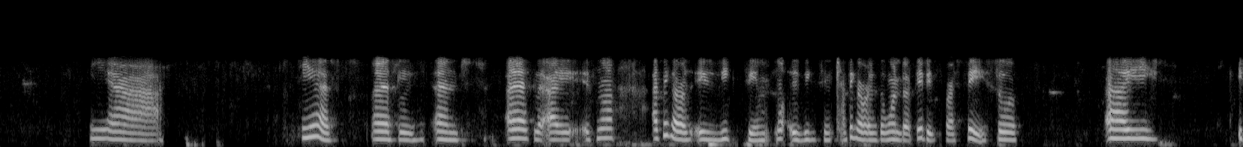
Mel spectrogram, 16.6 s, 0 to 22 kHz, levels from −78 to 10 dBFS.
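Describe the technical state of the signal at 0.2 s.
At 0.2 s the speech sounds muffled, hoarse and slightly robotic, as it does throughout: Opus voice compression in SILK mode is confining it to a 4 kHz narrowband, consistent with roughly 8 kbps.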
